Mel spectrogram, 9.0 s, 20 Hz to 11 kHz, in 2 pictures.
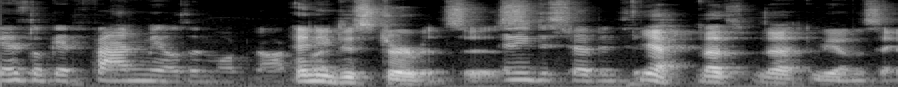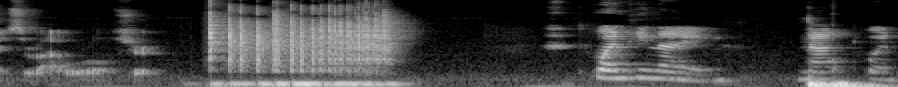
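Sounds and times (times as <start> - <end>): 
speech: 0.0 - 5.4, 7.4 - 8.9
dice rattling on a hard tabletop: 5.5 - 6.6.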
